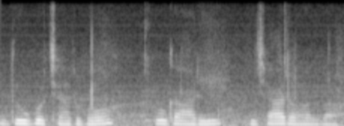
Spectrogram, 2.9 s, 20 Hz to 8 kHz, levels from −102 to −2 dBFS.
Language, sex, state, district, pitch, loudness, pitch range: Bhojpuri, female, Uttar Pradesh, Ghazipur, 200 Hz, -16 LUFS, 190-210 Hz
